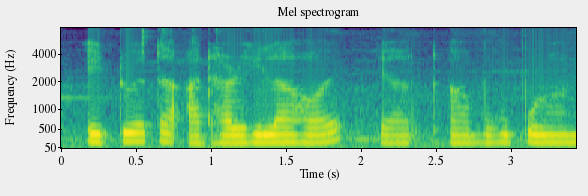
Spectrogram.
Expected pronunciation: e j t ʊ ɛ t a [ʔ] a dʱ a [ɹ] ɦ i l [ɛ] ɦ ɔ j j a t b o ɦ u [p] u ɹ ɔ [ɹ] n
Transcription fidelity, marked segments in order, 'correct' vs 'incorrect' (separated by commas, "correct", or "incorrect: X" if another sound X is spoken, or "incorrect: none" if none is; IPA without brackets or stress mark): correct, correct, incorrect: a, correct, incorrect: none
